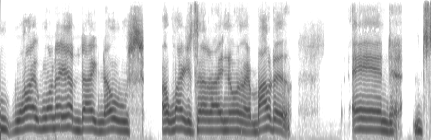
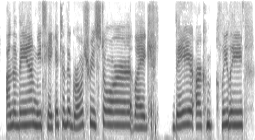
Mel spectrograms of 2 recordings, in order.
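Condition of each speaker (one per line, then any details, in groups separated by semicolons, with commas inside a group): Primary progressive multiple sclerosis; relapsing-remitting at 27, primary progressive at 28; advanced, clinical trial drug; dysphagia affecting voice, slowed slurred speech
No condition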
